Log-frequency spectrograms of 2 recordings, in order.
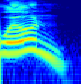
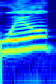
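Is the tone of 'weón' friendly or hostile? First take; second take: hostile; friendly. First: It is said in a harsh, dismissive tone. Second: It is said in a warm, friendly tone. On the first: The speaker is telling someone off. "Es como diferente el tono" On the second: The speaker is greeting a friend. "Es como feliz, así es como bien, es como amigo"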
